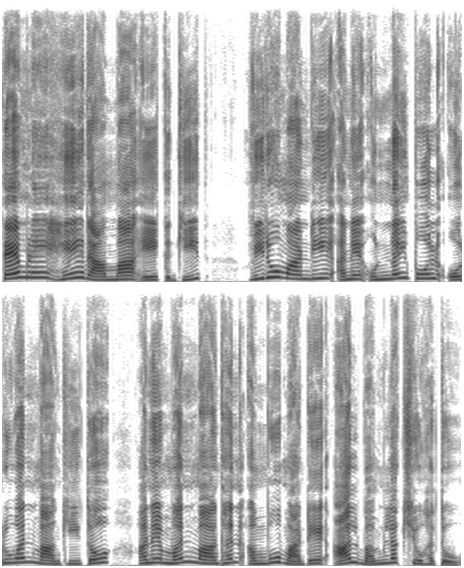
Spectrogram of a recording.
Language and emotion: Gujarati, neutral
